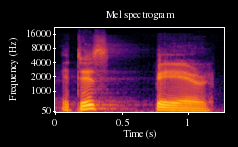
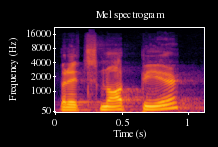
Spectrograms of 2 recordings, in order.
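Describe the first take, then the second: First: Pear is said with its standard pronunciation. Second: Pear is said as commonly misread. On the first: The speaker calls it right. "Learn the right pronunciation" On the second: The speaker calls it wrong. "A lot of people read it as pear"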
